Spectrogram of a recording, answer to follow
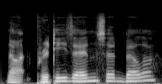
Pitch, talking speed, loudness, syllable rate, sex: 145 Hz, 185 wpm, -15 LUFS, 4.8 syllables/s, male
